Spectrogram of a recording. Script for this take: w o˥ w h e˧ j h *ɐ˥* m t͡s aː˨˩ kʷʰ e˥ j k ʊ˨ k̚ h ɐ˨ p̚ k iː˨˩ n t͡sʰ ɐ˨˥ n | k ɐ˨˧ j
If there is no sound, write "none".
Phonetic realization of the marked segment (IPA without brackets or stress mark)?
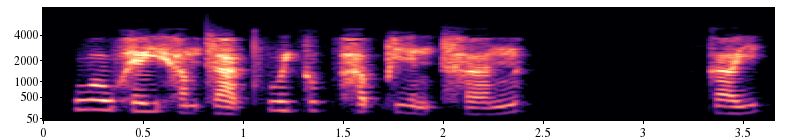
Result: ɐ˨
